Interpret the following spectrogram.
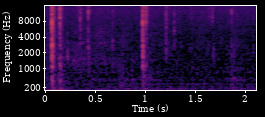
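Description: Faint keystrokes on a laptop keyboard: a few scattered clicks, with a sharper one about a second in.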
